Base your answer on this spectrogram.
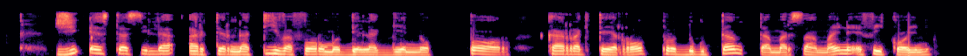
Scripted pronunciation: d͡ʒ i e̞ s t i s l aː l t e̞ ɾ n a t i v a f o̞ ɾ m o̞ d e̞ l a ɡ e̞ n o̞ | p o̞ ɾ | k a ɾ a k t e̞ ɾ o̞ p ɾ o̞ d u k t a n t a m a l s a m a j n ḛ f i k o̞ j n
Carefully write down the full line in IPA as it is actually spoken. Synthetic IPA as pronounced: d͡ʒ i e̞ s t a s l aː l t e̞ ɾ n a t i v a f o̞ ɾ m o̞ d e̞ l a ɡ e̞ n o̞ | p o̞ ɾ | k a ɾ a k t e̞ ɾ o̞ p ɾ o̞ d u k t a n t a m a l s a m a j n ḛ f i k o̞ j n

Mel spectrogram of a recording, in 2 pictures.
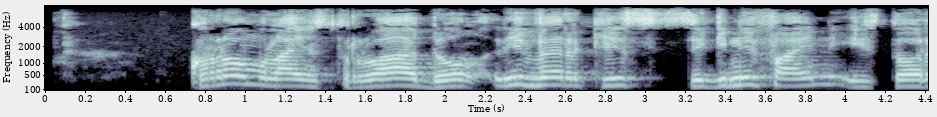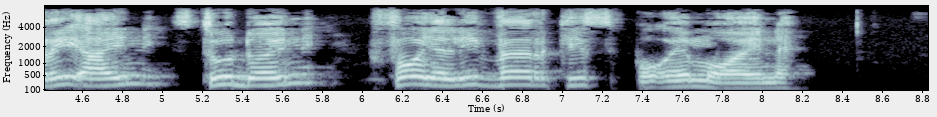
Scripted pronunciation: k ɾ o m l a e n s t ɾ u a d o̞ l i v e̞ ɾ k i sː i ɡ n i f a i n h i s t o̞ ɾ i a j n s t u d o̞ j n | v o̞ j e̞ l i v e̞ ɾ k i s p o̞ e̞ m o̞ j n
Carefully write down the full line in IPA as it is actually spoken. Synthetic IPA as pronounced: k ɾ o m l a i n s t ɾ u a d o̞ l i v e̞ ɾ k i sː i ɡ n i f a j n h i s t o̞ ɾ i a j n s t u d o̞ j n | f o̞ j e̞ l i v e̞ ɾ k i s p o̞ e̞ m o̞ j n

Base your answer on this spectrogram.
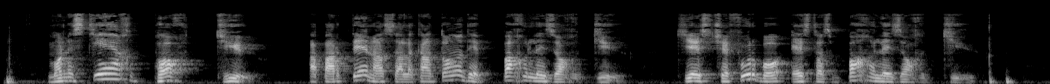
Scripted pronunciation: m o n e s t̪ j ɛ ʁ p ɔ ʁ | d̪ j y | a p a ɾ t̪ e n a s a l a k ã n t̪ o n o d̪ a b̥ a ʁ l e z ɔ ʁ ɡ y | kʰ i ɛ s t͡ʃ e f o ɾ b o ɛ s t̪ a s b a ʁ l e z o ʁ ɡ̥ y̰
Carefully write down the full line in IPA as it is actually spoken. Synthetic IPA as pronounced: m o n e s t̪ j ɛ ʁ p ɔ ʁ | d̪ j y | a p a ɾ t̪ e n a s a l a k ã n t̪ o n o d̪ e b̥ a ʁ l e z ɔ ʁ ɡ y | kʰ i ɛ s t͡ʃ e f u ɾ b o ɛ s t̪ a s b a ʁ l e z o ʁ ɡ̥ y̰

